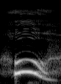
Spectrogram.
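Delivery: loud high whoop of exhaustion; loud, high exclaimed exhale; emphatic whew. Real, not acted. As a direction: let out a big high "whew". Reacts to memory of the period.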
